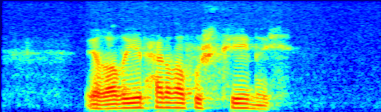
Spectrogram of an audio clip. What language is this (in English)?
Kabyle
